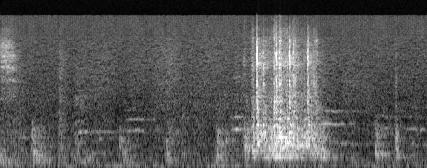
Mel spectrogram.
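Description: An overlocker serger sewing machine stitching jersey fabric, a brief whirring run of about a second in the middle, faint and surrounded by quiet handling clicks and shuffles.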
